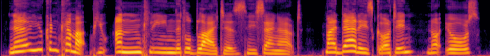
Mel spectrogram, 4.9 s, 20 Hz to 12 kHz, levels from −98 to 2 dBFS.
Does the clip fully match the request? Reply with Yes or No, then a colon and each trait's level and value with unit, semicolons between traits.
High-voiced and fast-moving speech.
Yes: very high, 255 Hz; fast, 220 wpm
